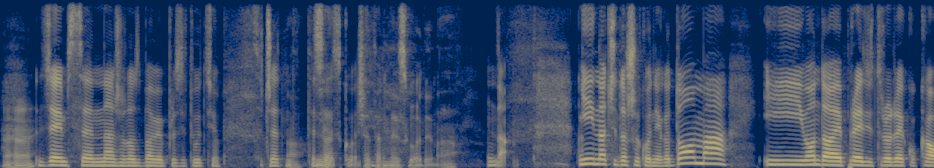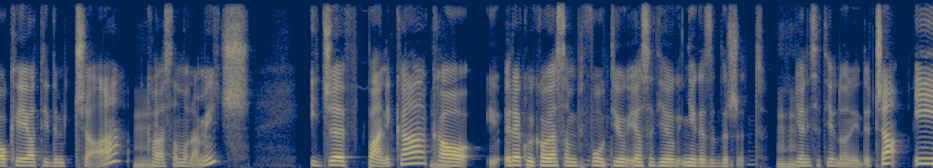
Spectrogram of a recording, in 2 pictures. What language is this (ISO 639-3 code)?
hrv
